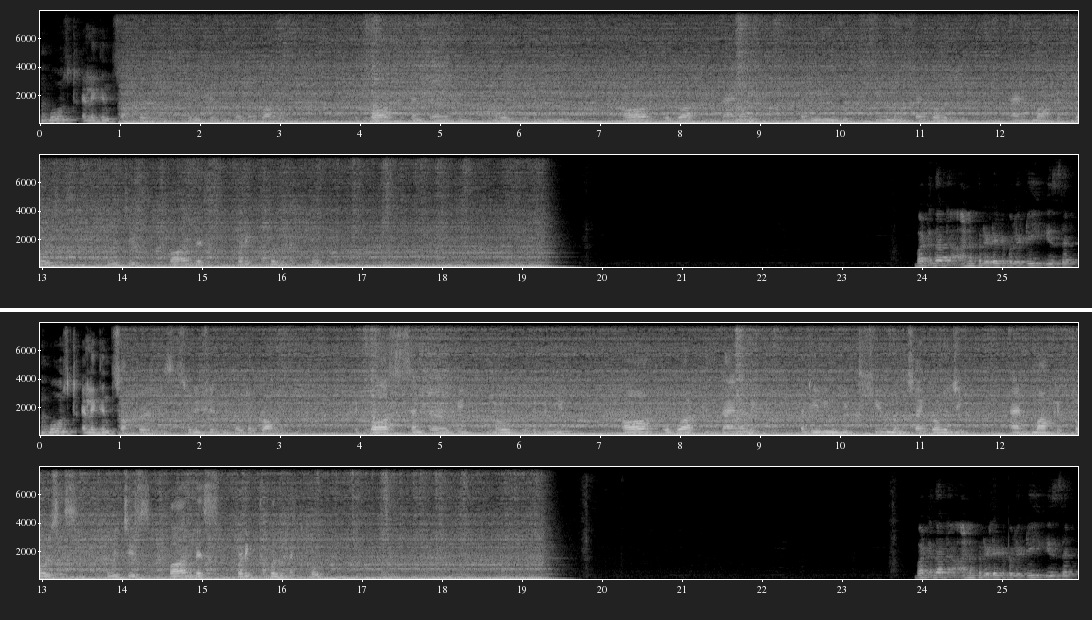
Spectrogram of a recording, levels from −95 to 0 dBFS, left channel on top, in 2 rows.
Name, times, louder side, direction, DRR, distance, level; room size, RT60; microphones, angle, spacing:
voice 1, 0.0-3.1 3.9-6.7 7.2-9.0 9.5-11.7 12.1-13.5 13.8-16.6, right 6 dB, 80° right, 0.4 m, -33 dB
sound 1, 1.0-19.3, equal, 50° right, 3.2 m, -29 dB
voice 2, 23.9-25.8, equal, 20° left, 1.5 m, -39 dB
17.0 x 6.2 x 2.8 m
head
